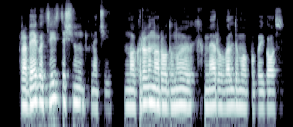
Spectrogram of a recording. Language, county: Lithuanian, Kaunas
